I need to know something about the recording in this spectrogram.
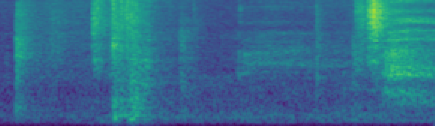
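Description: Kitchen cupboard door opening and shutting: a click at the start, a louder knock about half a second in, and another sharp knock near the end.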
